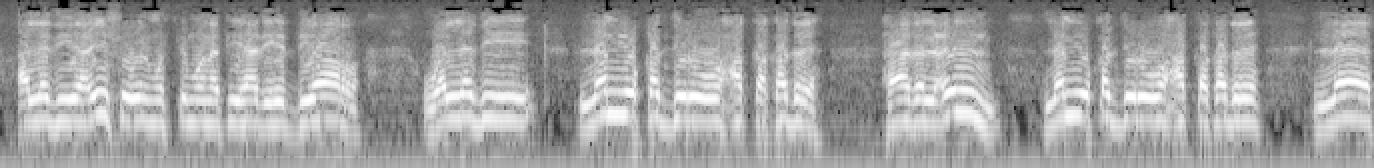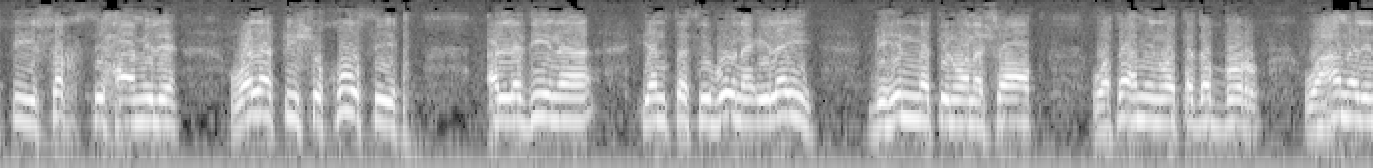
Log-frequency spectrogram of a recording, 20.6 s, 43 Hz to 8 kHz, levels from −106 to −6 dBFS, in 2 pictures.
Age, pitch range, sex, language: 50-69, 180-205 Hz, male, Arabic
